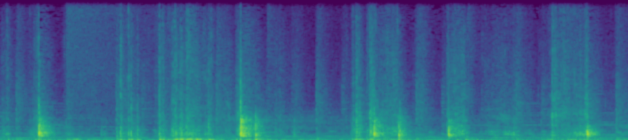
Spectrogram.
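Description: Kitchen knife chopping a head of white cabbage on a wooden cutting board: about six sharp, irregularly spaced cuts, each knocking through to the board.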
